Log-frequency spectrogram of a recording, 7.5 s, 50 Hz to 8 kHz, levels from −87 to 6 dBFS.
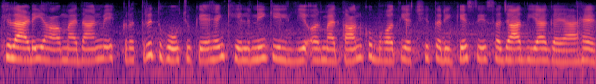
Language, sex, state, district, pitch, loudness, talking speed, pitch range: Hindi, female, Uttar Pradesh, Muzaffarnagar, 220 Hz, -20 LUFS, 185 wpm, 210-235 Hz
